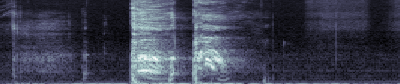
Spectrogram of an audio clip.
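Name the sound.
coughing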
